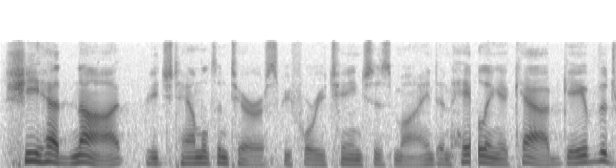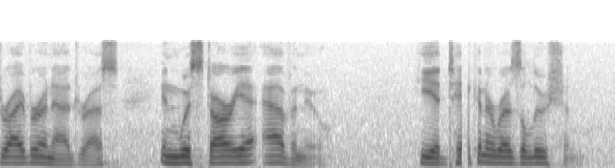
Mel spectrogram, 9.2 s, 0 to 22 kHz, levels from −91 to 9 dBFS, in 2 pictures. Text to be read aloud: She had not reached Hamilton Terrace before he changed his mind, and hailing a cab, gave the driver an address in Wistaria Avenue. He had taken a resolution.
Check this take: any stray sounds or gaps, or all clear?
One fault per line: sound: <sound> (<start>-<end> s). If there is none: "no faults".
sound: dropout (3.5-3.6 s)
sound: dropout (8.1-8.1 s)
